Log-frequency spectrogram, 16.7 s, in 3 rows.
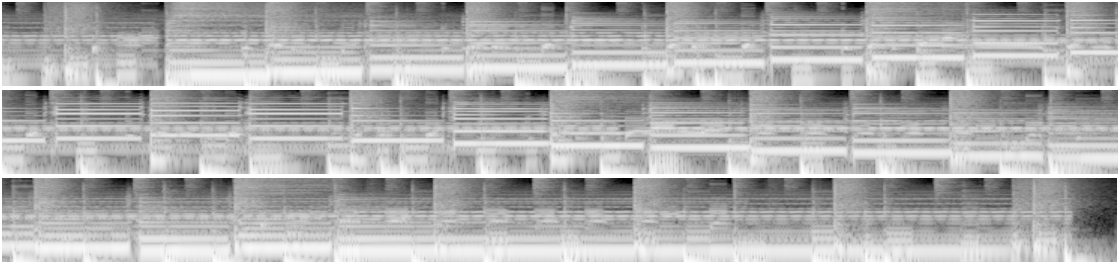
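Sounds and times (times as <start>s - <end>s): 
improvised guitar: 0.0s - 16.3s.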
